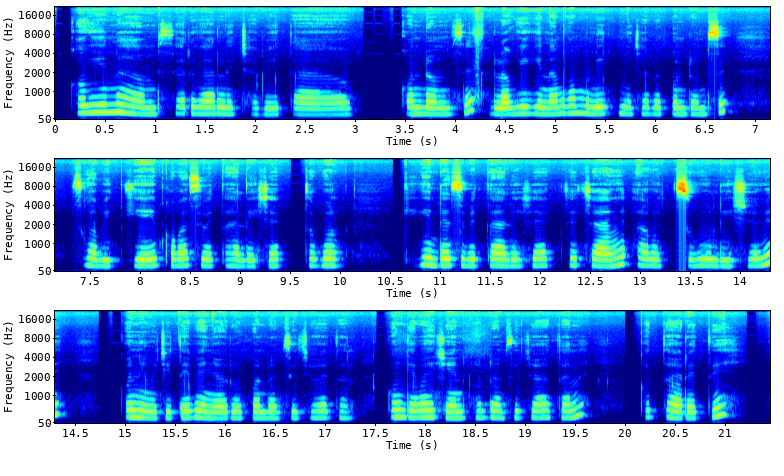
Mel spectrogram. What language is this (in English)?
Kalenjin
